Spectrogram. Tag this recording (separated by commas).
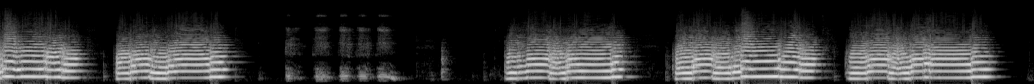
Trumpet, Music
